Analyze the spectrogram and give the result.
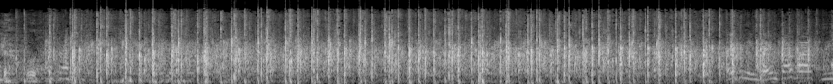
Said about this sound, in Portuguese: Umas palmas para a porta 33.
